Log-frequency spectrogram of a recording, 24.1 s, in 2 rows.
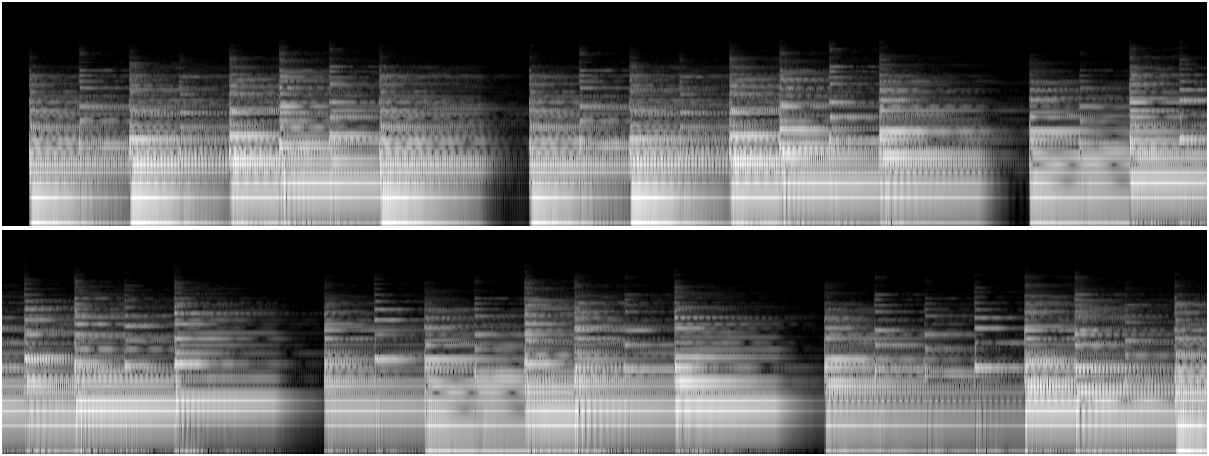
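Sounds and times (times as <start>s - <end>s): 
piano: 0.2s - 24.1s.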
